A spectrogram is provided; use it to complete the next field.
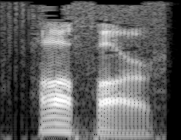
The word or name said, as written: Afar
